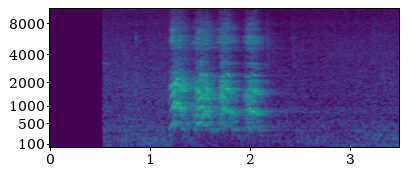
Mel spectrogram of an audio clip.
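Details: Dog next door barking: a quick burst of four sharp barks in about one second, then only low background hum.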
